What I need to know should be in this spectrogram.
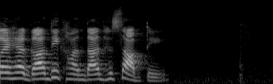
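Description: A woman speaks loudly into a microphone.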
